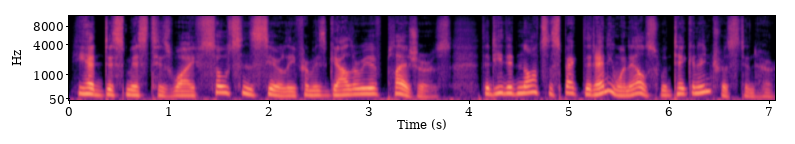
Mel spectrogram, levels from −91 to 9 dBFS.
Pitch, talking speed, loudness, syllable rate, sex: 155 Hz, 220 wpm, -18 LUFS, 6.2 syllables/s, male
